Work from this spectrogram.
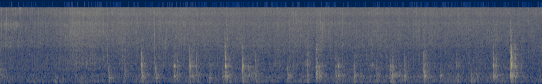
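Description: Long-sliced medium onions fry in a pan with a continuous soft sizzle, punctuated by regular light taps and scrapes of stirring, close by and without any voices.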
